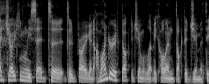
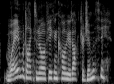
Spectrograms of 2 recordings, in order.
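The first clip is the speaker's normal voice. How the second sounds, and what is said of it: Put-on Irish accent. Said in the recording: “do you like my Irish accent there?”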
